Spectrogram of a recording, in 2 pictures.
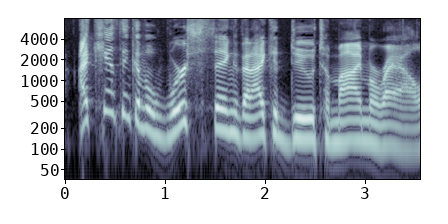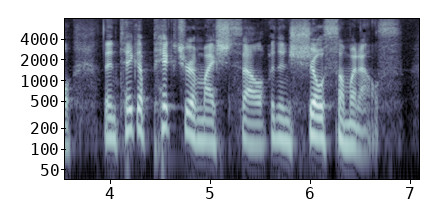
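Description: Man with an unremarkable speaking voice at fairly high pitch, moderate pace, lively intonation and hardly any pauses, in a dry, close sound with no echo. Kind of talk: casual chat. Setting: live podcast recording.

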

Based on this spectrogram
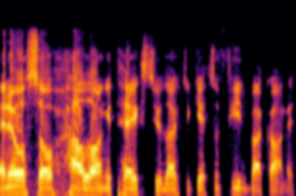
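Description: In a Norwegian accent, a man speaks fairly quickly with a flat, monotone delivery. The sound is dry and close with no echo, over a quiet background. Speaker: VR technology business developer. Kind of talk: interview. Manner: halting, many fillers.

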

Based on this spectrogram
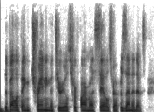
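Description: Dry and close, with no echo, the sound carries a man's voice. His pitch is fairly low. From Quebec. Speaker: pharmaceutical market access consultant. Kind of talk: casual interview.

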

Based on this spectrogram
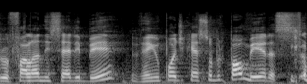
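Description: A man's fairly high voice proceeds at a moderate pace. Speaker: podcast co-host. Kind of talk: casual chat.

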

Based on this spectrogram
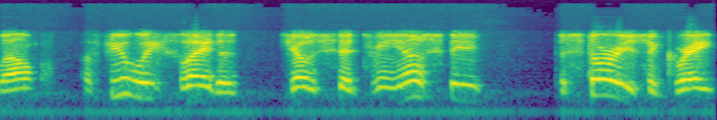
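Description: Speaking with an American accent, the voice moves at a fairly slow pace with ordinary pitch variation. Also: man. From Brooklyn, New York. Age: 80s+. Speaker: businessman, book subject. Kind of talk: interview storytelling.

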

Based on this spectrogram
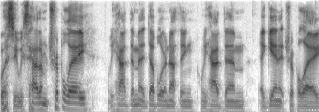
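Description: A man talks in a normal speaking voice with a fairly low pitch. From Texas. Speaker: wrestling podcaster. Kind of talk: casual chat.

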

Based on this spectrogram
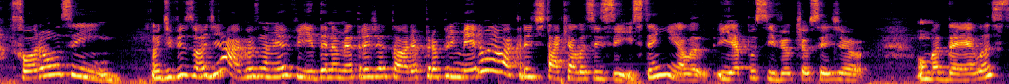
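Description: Lively intonation carries a moderately paced voice over noticeable background noise. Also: woman. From Minas Gerais, Brazil (Barbacena). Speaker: social science researcher. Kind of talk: personal testimony in panel discussion.

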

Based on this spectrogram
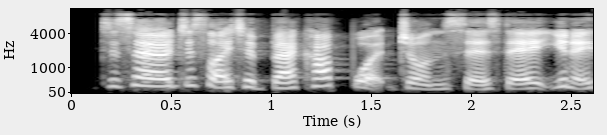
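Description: Bright and sharp in tone, a woman speaks with an Australian accent and lively intonation. The sound is dry and close with no echo, over a quiet background. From rural Australia. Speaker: physician and health policy researcher. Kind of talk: podcast interview.

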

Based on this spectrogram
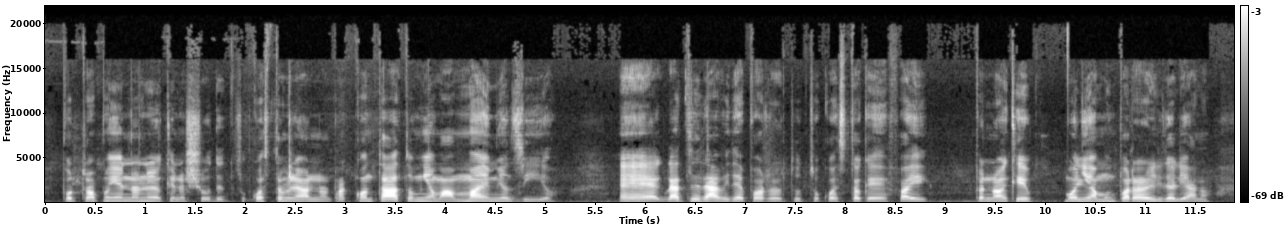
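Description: A woman's medium-pitched voice with a Spanish accent, fairly slow and monotone, on a very clean recording with a silent background. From Argentina, Córdoba. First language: Spanish (speaking Italian). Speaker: language learner. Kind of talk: recorded testimony.

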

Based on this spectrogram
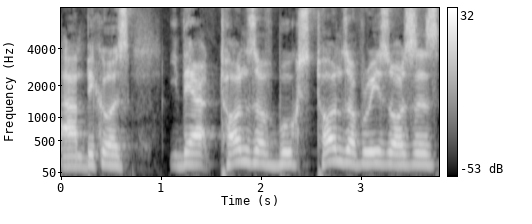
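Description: In a French accent, a man speaks at a moderate pace with ordinary pitch variation. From Burkina Faso. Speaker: radio host. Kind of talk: radio show monologue. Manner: halting.

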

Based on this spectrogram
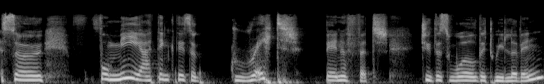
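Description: Her South African accent carries lively intonation as the woman speaks at a fairly slow pace and medium pitch, with long, frequent pauses. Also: very even loudness. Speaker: small business podcaster and marketing coach. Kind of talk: interview.

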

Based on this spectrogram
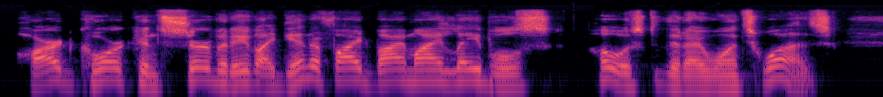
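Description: Speaking in an American accent, a man uses a normal speaking voice. His pace is moderate and his pitch variation ordinary. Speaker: radio host. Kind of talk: casual interview chat.

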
